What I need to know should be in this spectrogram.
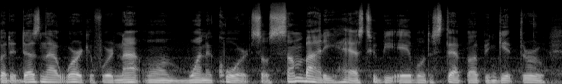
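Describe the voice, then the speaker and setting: In an American accent, a man talks at a fairly quick pace with hardly any pauses, using an ordinary speaking voice at a fairly low pitch. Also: ordinary pitch variation. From US South, Sumter, South Carolina. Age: 30s. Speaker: youth program director. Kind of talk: radio panel discussion. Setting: radio studio.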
